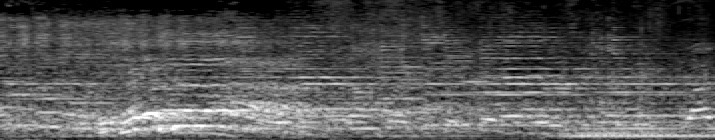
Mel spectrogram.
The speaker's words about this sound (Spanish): Oye, están tocando vallenato. En la calle, sí, allí están. En la esquina, justo enfrente a mí.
